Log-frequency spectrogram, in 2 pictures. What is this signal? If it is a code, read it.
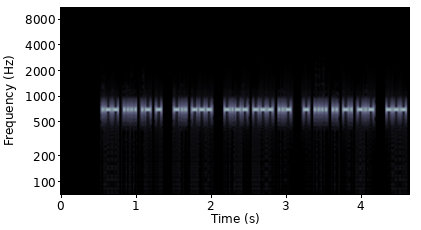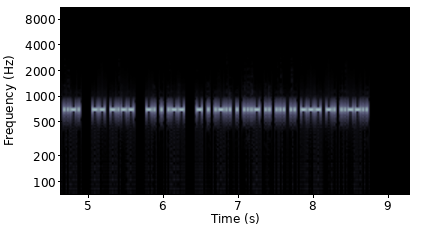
Morse code, heard as a keyed tone, about 50 wpm, 700 Hz. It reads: WHAT DO YOU THINK OF MY NEW TELEVISION?
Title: Sentences from Top 1000 Words - Review Part 4 - 50wpm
